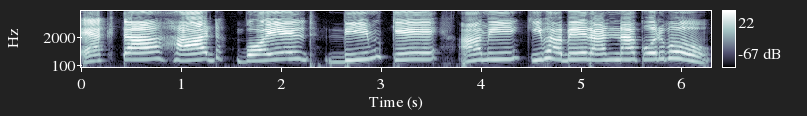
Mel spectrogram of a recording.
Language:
Bangla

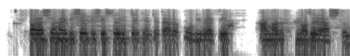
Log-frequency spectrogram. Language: Bangla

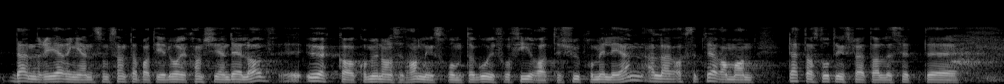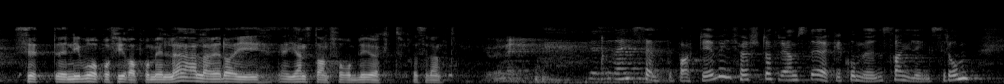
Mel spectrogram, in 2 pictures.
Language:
Norwegian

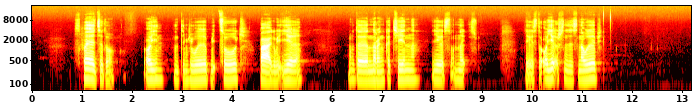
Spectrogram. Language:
Mazatlán Mixe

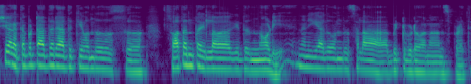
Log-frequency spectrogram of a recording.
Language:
Kannada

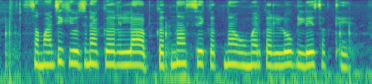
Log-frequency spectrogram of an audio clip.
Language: Chhattisgarhi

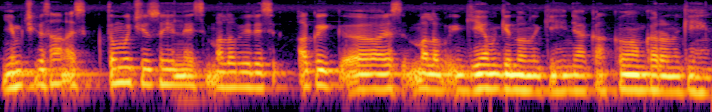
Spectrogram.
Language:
Kashmiri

